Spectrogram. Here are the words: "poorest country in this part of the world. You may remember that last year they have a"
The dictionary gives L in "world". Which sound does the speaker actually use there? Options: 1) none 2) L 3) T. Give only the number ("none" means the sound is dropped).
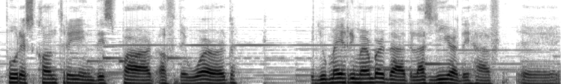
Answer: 1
